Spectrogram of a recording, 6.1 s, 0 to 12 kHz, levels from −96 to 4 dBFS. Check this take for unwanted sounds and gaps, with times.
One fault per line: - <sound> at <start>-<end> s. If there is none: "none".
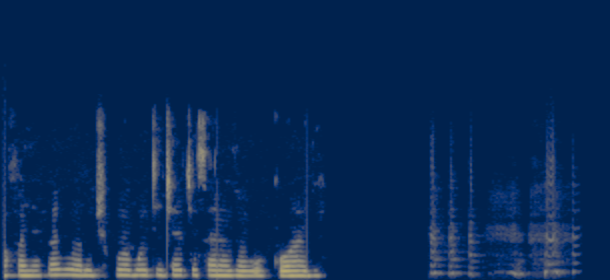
- laugh at 4.3-5.8 s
